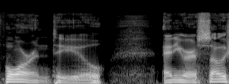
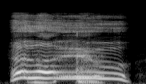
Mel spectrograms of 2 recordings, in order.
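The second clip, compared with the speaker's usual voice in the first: mock deathbed gasp; slower than usual. Son imagining his dying father's last gasp, hammed-up. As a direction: heave it out like your last breath.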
